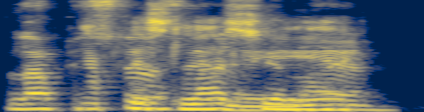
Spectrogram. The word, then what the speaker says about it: lapis lazuli: is it a stone dial, or is it lapis lazuli? Right? Is how you pronounce that? I forgot. Yeah, lapis lazuli.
